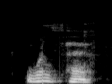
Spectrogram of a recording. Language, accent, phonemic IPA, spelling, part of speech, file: English, Southern England, /ˈwɛlˌfɛə/, welfare, noun / verb, LL-Q1860 (eng)-welfare.wav
- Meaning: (noun) 1. Health, safety, happiness and prosperity; well-being in any respect 2. Shortened form of "welfare spending", "welfare payments", or "welfare assistance"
